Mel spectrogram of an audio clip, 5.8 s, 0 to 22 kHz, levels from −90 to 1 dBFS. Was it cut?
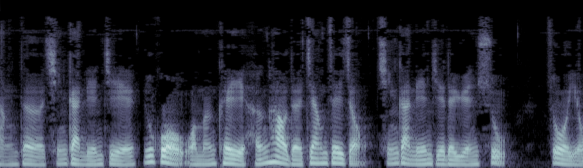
yes; 1 cut; at 1.4 s

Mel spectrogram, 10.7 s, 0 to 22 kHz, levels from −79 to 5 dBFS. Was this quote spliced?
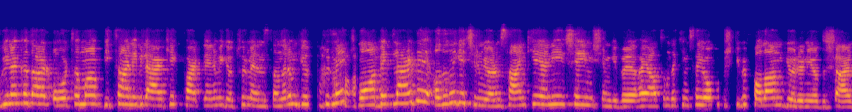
yes; 1 cut; at 3.7 s

